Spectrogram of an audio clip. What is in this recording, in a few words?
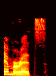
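"emirates", British English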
